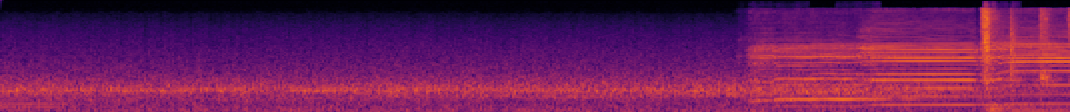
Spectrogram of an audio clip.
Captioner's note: wind blowing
